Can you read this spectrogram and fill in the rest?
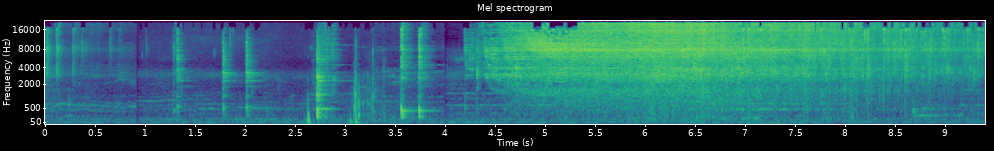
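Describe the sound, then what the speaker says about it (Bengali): A few sharp clinks and taps, then a loud, steady sizzling hiss of raw-mango papad frying one at a time in hot oil that carries on to the end. "এখন একটা একটা করে পাঁপড় দিয়ে ভেজে নেব।"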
